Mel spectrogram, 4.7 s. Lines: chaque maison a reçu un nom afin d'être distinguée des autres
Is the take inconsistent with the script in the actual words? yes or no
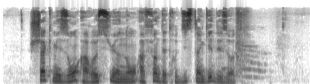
no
